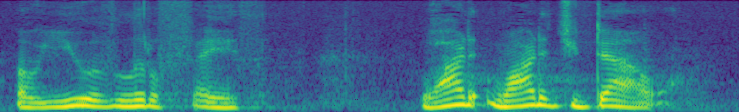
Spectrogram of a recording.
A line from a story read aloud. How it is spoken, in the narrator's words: that is not harsh, but it's Jesus gently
